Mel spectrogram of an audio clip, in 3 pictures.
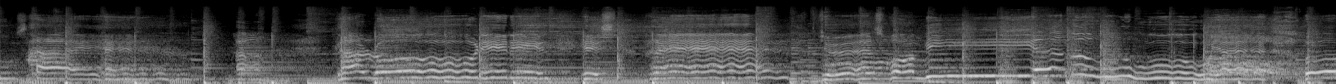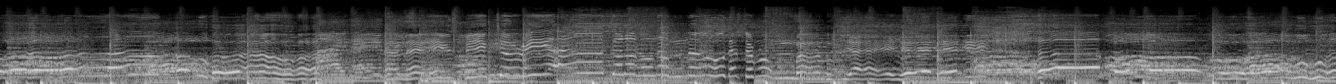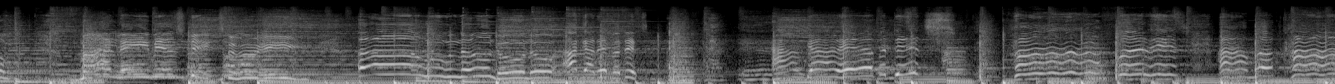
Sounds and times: Female singing: 0.0 - 1.9, 3.4 - 26.8, 34.2 - 40.0
Music: 0.0 - 40.0.

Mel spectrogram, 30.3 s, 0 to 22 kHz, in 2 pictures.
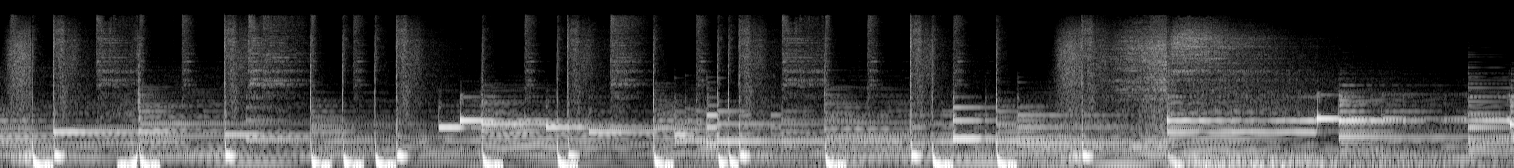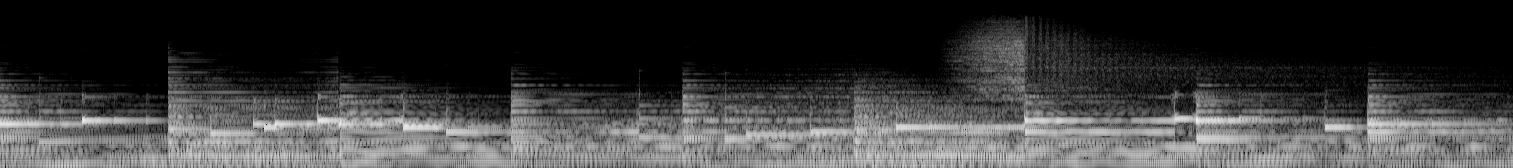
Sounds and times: Dubstep: 0.0 - 4.5, 7.2 - 12.6.

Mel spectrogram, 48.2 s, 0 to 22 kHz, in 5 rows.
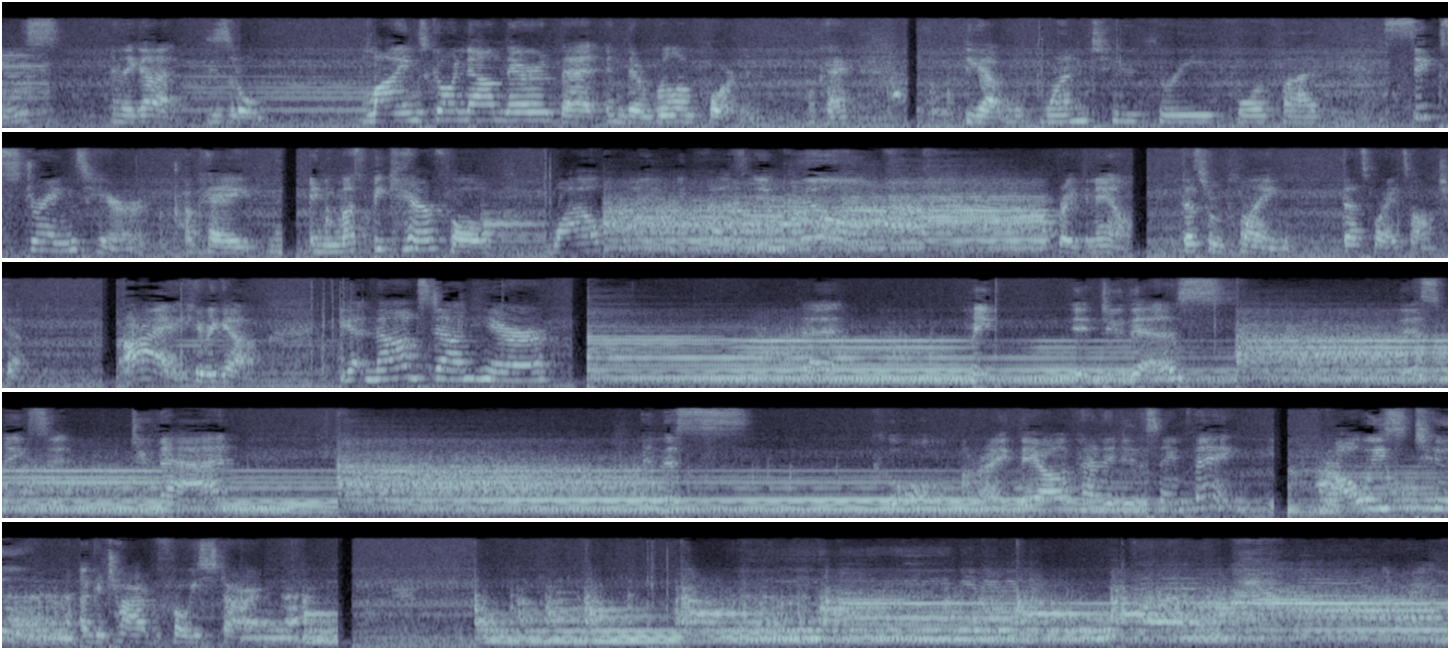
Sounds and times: Speech: 0.0 - 1.8, 2.4 - 15.4, 16.7 - 23.0, 24.6 - 24.9, 25.7 - 27.5, 28.6 - 30.5, 33.2 - 33.9, 34.7 - 40.6, 43.5 - 45.6
Strum: 0.0 - 16.8, 23.2 - 48.2.

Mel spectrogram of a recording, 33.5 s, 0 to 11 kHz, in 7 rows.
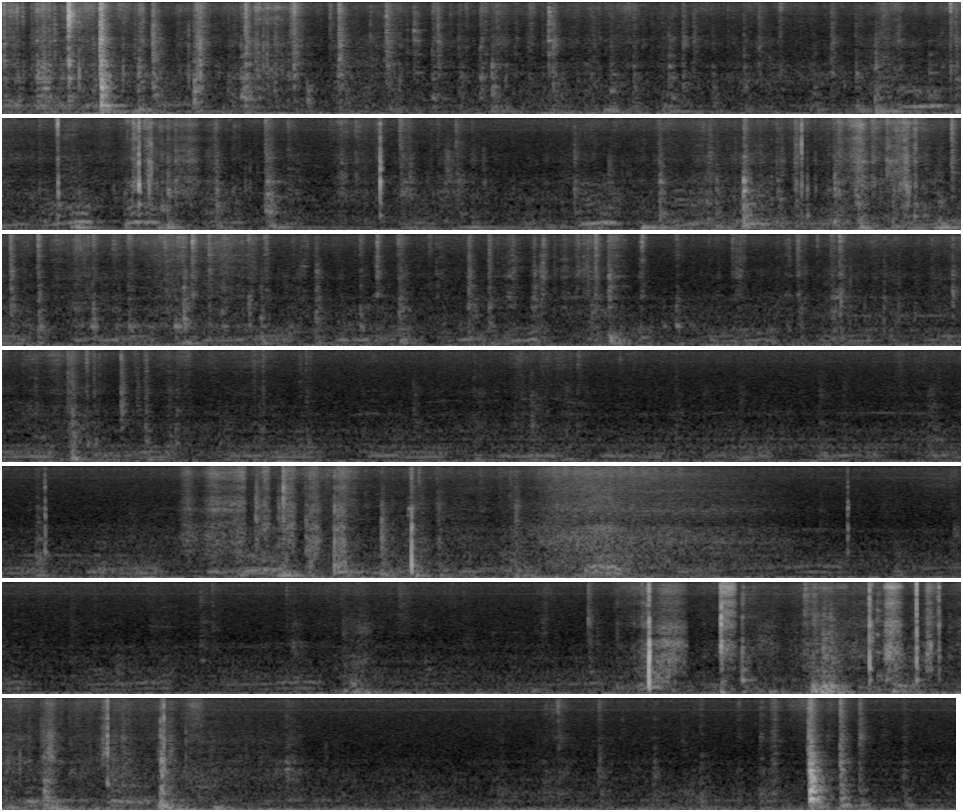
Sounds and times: Coo: 6.8 - 27.1.

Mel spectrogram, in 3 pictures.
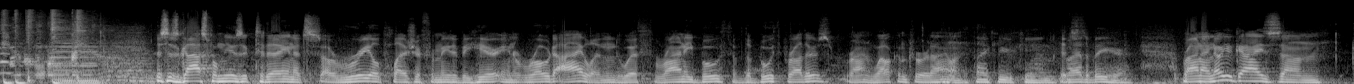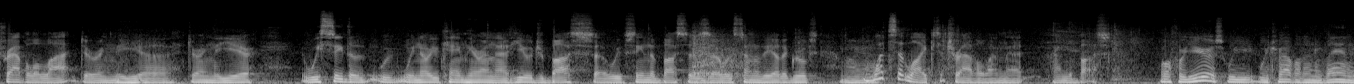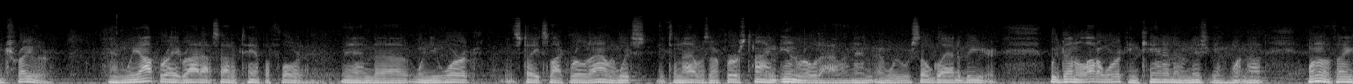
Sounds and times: Speech: 1.6 - 40.6.

